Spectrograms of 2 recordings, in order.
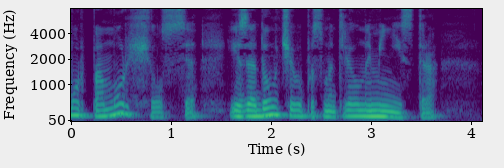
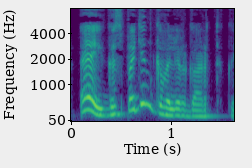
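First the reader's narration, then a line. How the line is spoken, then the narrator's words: Shouting. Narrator (Russian): крикнул он кавалеру Мухомору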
